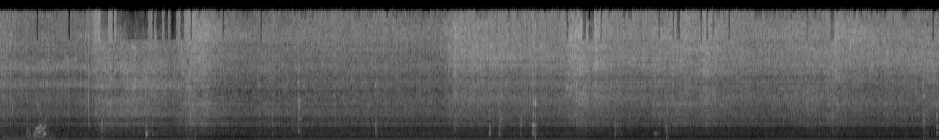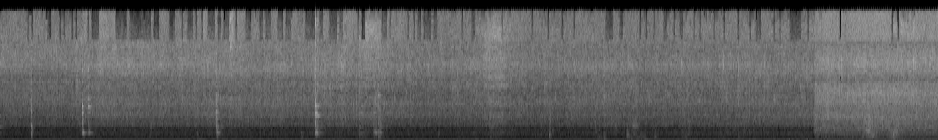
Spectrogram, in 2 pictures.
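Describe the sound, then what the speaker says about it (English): Shrimp sizzling in a pan on a low stove, with a steady frying hiss and scattered pops and crackles throughout, over a constant low electrical hum. "I grab the shrimp and start putting them here. We're going to do them for a minute"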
